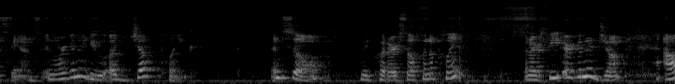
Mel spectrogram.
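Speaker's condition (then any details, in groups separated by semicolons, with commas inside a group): No condition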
